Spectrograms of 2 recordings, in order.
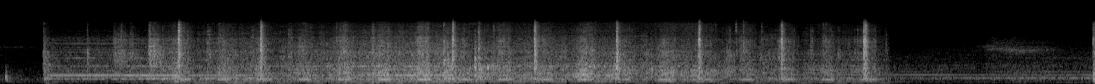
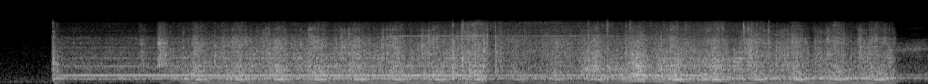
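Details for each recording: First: HP LaserJet 2400-series printer running with loud, sharp clunks through its hum; owner believes worn fuser assembly drive gears are the cause and replaces the three main gears. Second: HP LaserJet 2400-series printer runs a print job with a steady motor hum and soft paper-feed rhythm, no clunking, after replacing the three main fuser drive gears; normal printing.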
